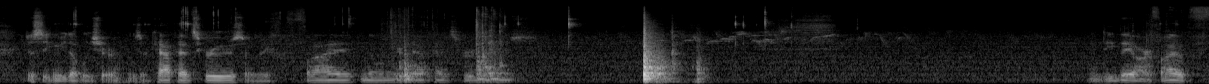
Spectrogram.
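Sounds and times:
faint background noise: 0:00.0 - 0:12.0
faint high chirps: 0:06.9 - 0:09.7.

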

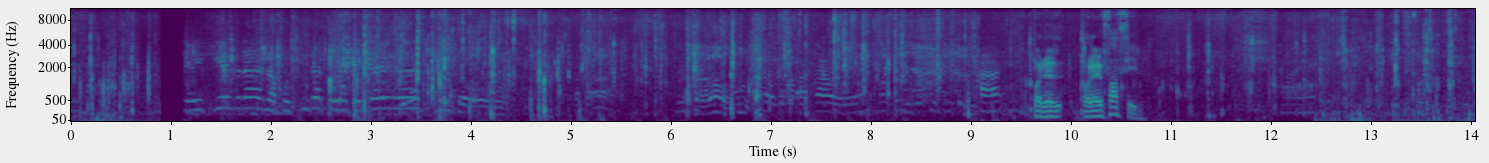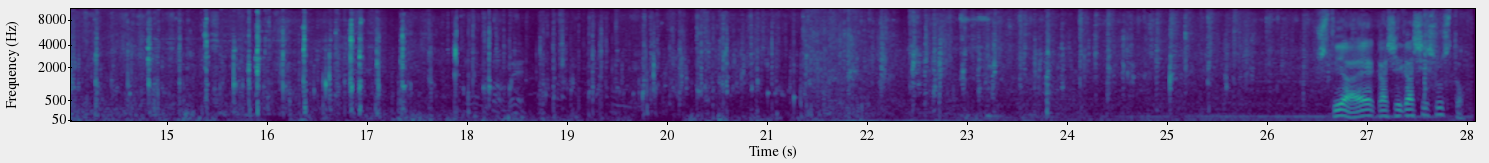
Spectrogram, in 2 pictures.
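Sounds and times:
hooves clip-clopping on gravel: 0:00.0 - 0:28.0.

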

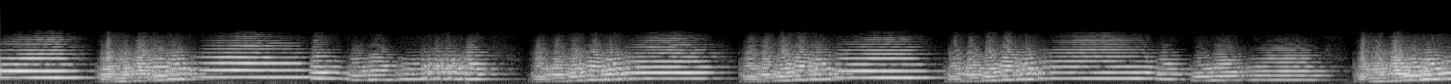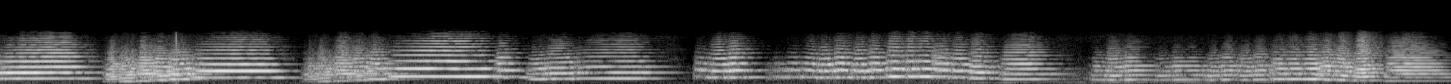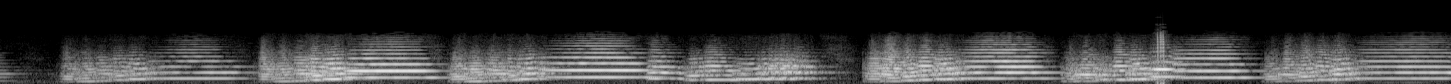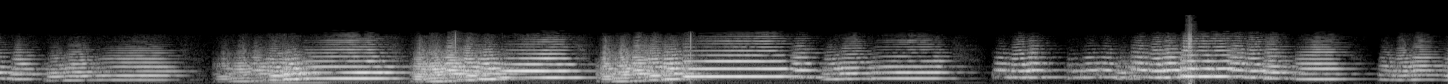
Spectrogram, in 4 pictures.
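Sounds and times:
solo trombone melody: 0:00.0 - 0:58.0.

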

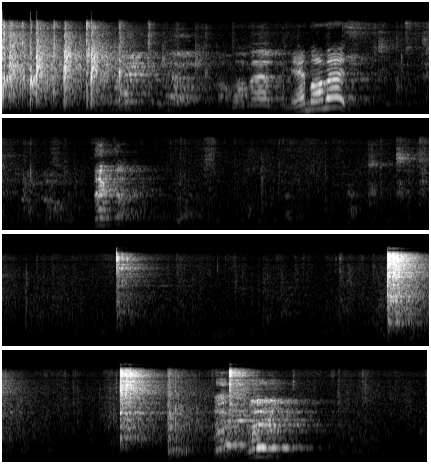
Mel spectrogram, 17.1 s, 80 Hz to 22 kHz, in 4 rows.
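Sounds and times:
sabre blades clashing: 0:12.4 - 0:13.0, 0:13.9 - 0:15.8.

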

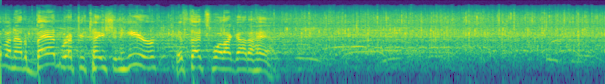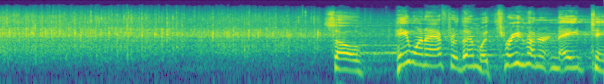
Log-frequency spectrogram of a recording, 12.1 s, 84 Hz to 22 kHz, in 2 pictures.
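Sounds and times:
audience applauding: 0:00.0 - 0:09.4.

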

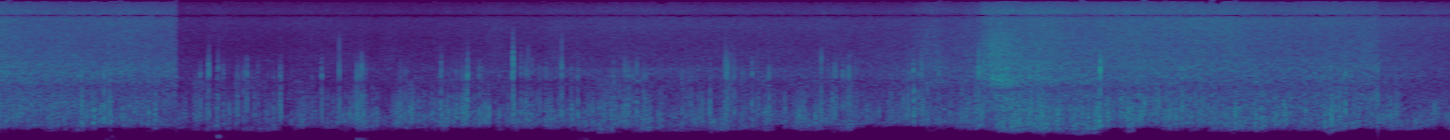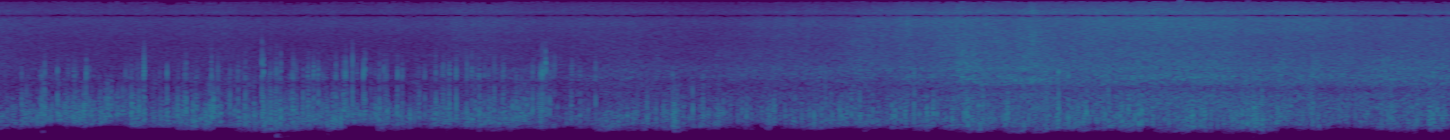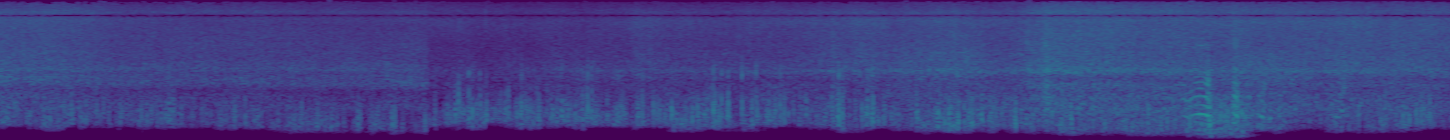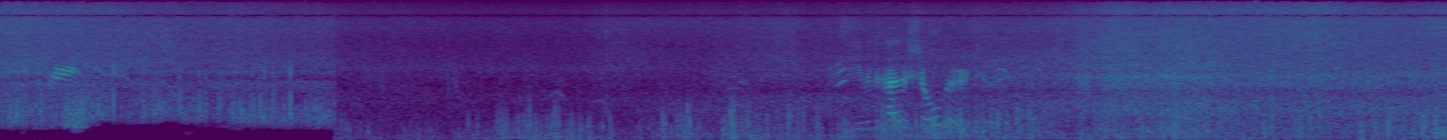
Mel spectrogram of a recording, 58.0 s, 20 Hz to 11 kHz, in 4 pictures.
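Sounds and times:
waves breaking on beach: 0:00.0 - 0:47.0, 0:50.5 - 0:57.9.

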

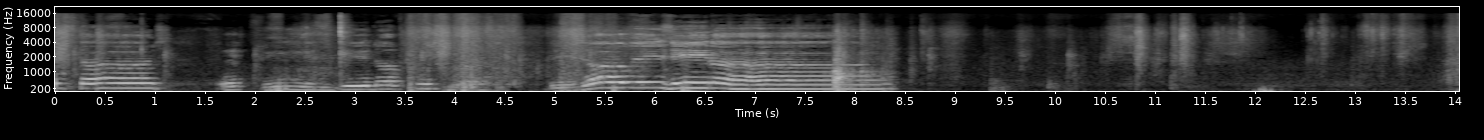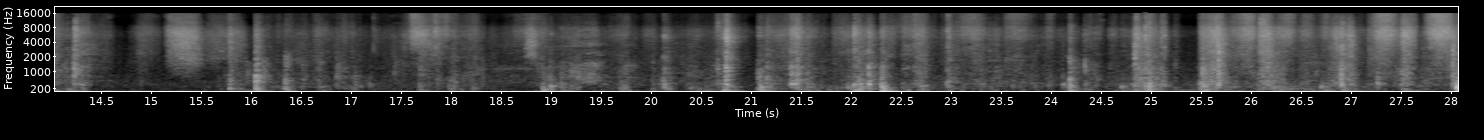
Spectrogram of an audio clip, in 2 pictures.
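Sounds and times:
plastic and bubble wrap crinkling: 0:03.0 - 0:06.7, 0:10.6 - 0:15.1, 0:19.9 - 0:28.0.

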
